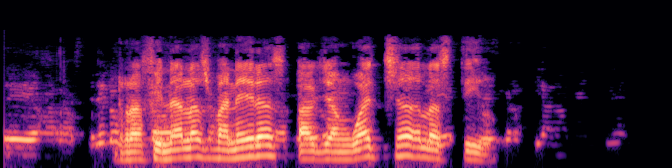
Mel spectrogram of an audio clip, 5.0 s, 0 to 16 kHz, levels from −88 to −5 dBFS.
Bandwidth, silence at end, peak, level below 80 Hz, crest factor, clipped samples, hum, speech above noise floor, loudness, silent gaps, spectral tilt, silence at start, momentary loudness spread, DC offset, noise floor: 8 kHz; 0.95 s; 0 dBFS; -58 dBFS; 16 dB; under 0.1%; none; 27 dB; -15 LUFS; none; -5 dB/octave; 0.05 s; 11 LU; under 0.1%; -42 dBFS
